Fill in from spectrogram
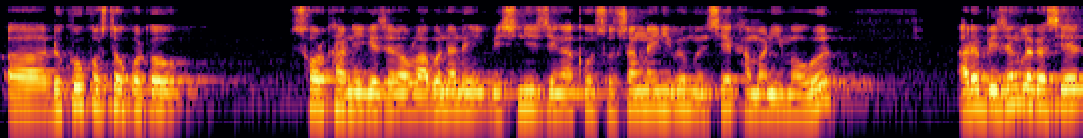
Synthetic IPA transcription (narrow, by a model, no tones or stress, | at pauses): dukʰukʰɔstɔw̚pʰɔɾkʰɯw | sɔɾkʰaɾniɡezɐɾawlabɯnanɯjbisinizeŋakʰɯwsusɾaŋnajnibɯmɯnsekʰamanimawbɯ | aɾɯbizɯŋlɐɡase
